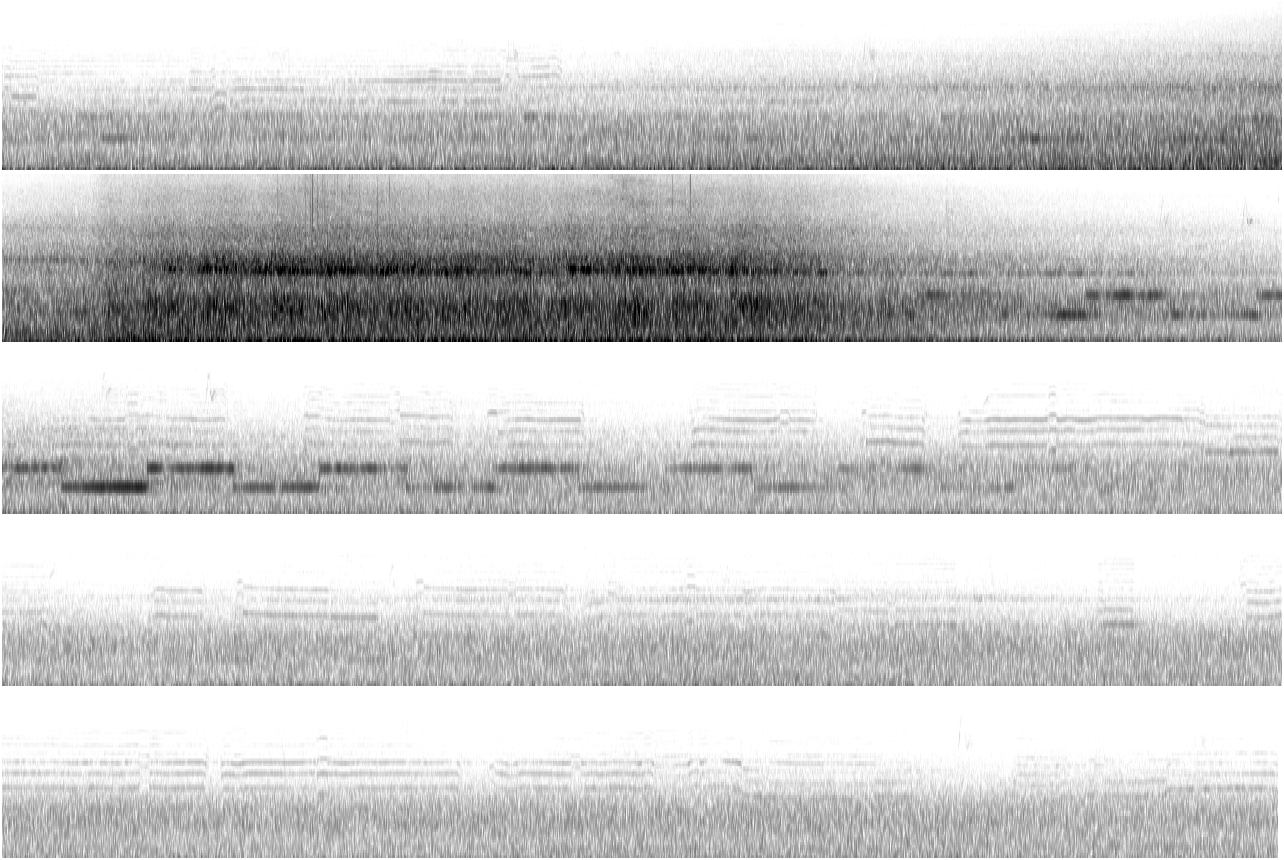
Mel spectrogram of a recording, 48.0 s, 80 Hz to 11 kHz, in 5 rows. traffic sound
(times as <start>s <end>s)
4.4s 23.2s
